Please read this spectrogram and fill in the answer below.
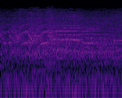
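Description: Emergency vehicle siren wailing faintly, its pitch gliding, over a low background rumble.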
